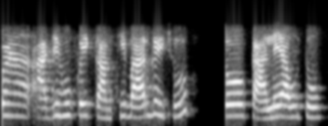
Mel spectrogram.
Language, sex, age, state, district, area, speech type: Gujarati, female, 45-60, Gujarat, Mehsana, rural, conversation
